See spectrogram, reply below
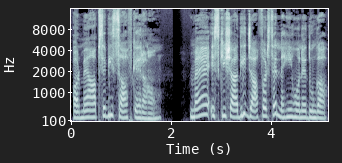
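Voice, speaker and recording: A woman's voice: mid-range voice, dark tone, dry recording, studio quality, lightly acted. A woman voicing a desperate, obsessive young man in love, pleading and insistent.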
